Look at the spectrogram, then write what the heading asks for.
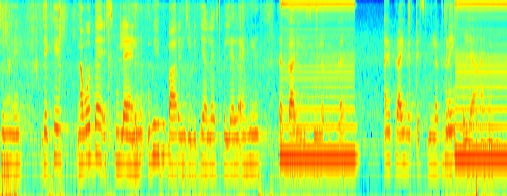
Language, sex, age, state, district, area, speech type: Sindhi, female, 60+, Rajasthan, Ajmer, urban, spontaneous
